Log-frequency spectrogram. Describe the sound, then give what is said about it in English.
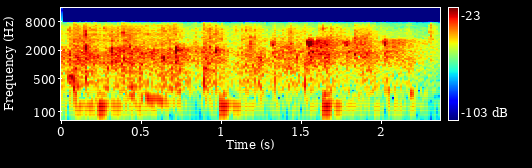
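Faint, steady applause as an audience claps for themselves at the close of an event, a dense even patter of many hands that holds at a low level throughout. “so can you clap for yourselves that you have come to the end unscathed but feeling better? I want to thank you for that, so please clap for yourselves.”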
